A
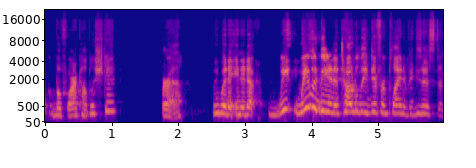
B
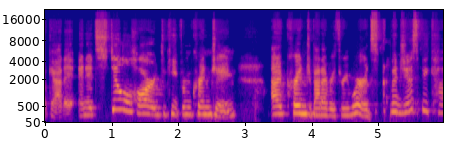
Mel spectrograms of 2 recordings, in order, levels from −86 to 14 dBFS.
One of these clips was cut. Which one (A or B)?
B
